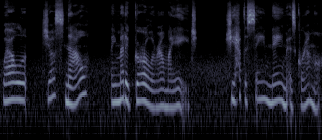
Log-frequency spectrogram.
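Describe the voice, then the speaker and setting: A woman's voice: a little high, slow pace, darkish tone, a little hiss or hum. A woman playing an earnest, wistful young woman who is grieving her grandmother in a video game. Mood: wistful, uncertain.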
